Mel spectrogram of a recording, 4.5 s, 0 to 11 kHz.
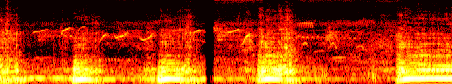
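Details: Male lion at sunrise, 15 January 2017, giving a series of short deep grunting roars about one second apart that build into a long final bellow, while birds twitter faintly in the background.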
